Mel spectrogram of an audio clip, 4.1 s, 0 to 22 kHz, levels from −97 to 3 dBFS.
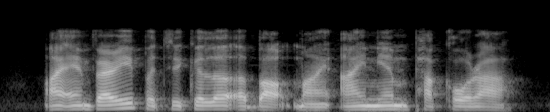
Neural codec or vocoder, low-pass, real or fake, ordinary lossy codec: codec, 16 kHz, 8 kbps, FunCodec, trained on LibriTTS, 25 frames a second; 7.2 kHz; fake; Opus, 24 kbps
